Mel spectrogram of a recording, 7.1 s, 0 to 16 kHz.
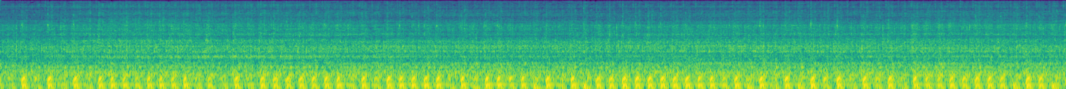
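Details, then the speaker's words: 1976 Honda XL175 single-cylinder at steady idle, warmed up, air cleaner removed: hard, throaty intake bark on every pulse, noticeably louder without the air cleaner. Loud intake noise with air cleaner removed. "little noisier when you run it without airbags and that's for sure"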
